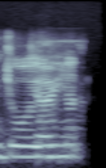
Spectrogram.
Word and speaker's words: joined: Ya, bacanya joined, bukan Oh, joined, join. oh Ada join. ininya Oh ya. iya, D-nya ketinggalan gitu ya, kayak join. D-nya ketinggalan nih di sini ya.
